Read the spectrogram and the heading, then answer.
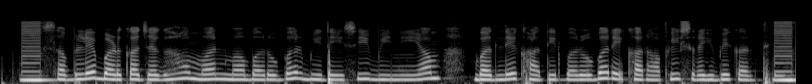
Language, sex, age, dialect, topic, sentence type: Chhattisgarhi, female, 18-24, Western/Budati/Khatahi, banking, statement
